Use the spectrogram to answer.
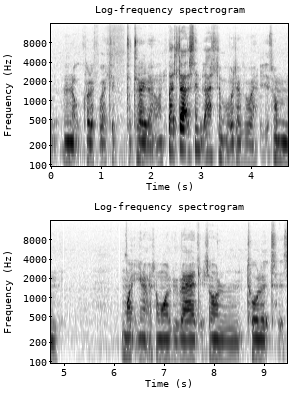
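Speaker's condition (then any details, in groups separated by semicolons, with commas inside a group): Cerebral palsy, mild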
